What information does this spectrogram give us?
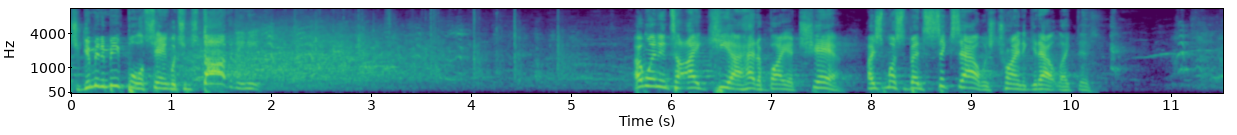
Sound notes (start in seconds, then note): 3.2 audience laughing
